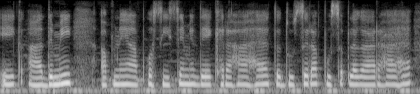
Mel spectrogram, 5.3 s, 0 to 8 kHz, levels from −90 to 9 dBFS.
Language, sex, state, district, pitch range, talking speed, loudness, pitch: Hindi, female, Jharkhand, Garhwa, 210-225 Hz, 185 wpm, -16 LUFS, 215 Hz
